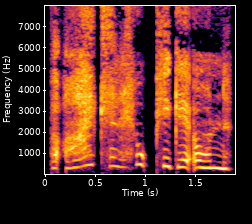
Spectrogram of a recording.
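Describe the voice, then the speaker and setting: A lovesick young housemaid, put on by a woman reading the story, pitched well above the narrator and full of tearful pleas and soft sighs. She is sweet on the surface yet quietly scheming. The sound is dry and close, with no room around it. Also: unhurried, dry recording. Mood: pleading. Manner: tearful, pleading, breathy sighs.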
